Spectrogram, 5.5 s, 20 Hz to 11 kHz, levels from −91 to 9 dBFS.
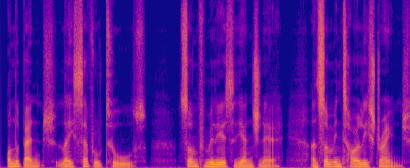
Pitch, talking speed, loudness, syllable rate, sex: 135 Hz, 165 wpm, -20 LUFS, 5.6 syllables/s, male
